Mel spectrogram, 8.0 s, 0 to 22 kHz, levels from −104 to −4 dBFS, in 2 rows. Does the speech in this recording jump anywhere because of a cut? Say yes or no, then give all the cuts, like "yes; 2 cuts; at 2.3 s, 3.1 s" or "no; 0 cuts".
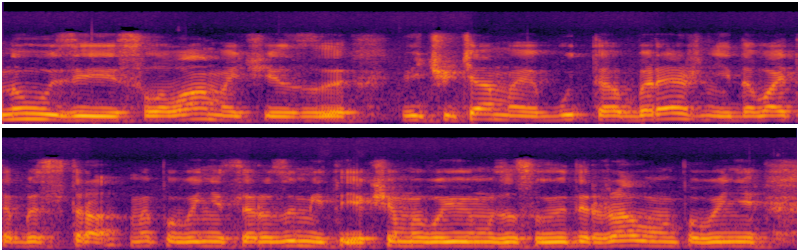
no; 0 cuts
